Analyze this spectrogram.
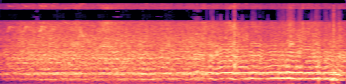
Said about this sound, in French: qui vous emmènent au cœur de la ruche.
